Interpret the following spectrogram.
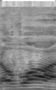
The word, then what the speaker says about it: au revoir: You're supposed to put your tongue against the bottom of your mouth. Yeah. Au revoir. Au revoir. Yeah. The R is really Yeah. back here.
